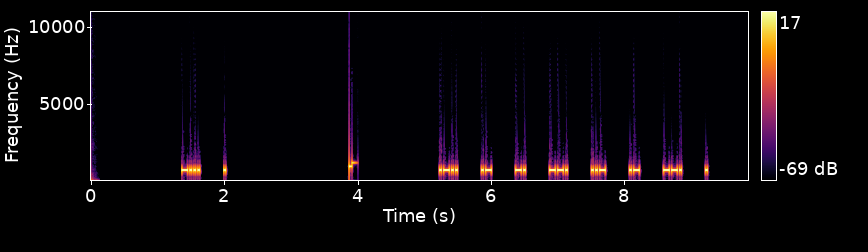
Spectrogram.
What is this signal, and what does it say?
Morse code, heard as a keyed tone, about 39 wpm, spaced as for 19 wpm, 690 Hz. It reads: BE LANGUAGE
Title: 4x Character Spacing - Top 500 Words - 40wpm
